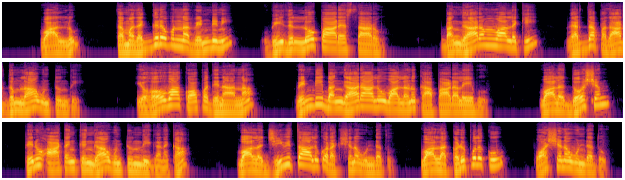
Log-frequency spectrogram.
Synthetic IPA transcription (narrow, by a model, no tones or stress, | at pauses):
ʋaːɭːu | t̪ɐmɐd̪ɐɡːɐɾɐunːɐʋe̞ɳɖini | ʋiːd̪ulːo̞ːpaːɾɛːst̪aːɾu | bɐŋɡaːɾɐmʋaːɭːɐki | ʋɐɾd̪ɐpɐd̪aːɾt̪ʰɐmlaːuɳʈund̪i | jeɦɔːʋaːkɔːpɐd̪inaːnːɐ | ʋe̞ɳɖibɐŋɡaːɾaːluʋaːɭːɐnukaːpaːɽɐle̞ːʋu | ʋaːɭːɐd̪ɔːʂɐm | pe̞nuʔaːʈɐŋkɐŋɡaːuɳʈund̪iɡɐnɐkɐ | ʋaːɭːɐd͡ʒiːʋit̪aːlɐkuɾɐkʂɐɳɐuɳɖɐd̪u | ʋaːɭːɐkɐɽupulɐku | pɔːʂɐnɐuɳɖɐd̪u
